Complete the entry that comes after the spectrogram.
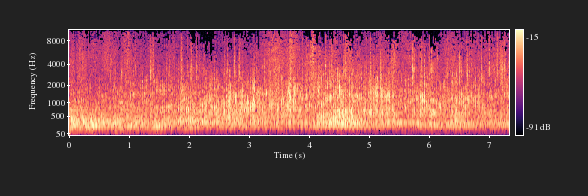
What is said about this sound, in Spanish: ¿Ha cogido alguien el número de ese avión?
